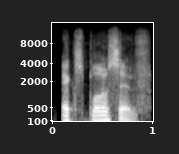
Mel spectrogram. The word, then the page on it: explosive: American English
